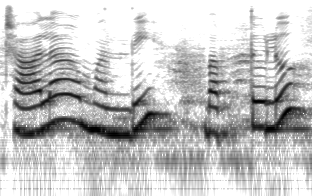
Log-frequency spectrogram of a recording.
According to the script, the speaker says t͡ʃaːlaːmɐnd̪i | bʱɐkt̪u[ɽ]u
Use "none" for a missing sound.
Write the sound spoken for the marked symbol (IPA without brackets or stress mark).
l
